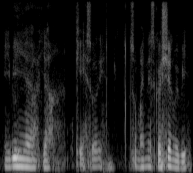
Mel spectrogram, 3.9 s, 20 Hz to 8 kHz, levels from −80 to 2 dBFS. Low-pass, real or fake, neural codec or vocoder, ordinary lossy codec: none; real; none; none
